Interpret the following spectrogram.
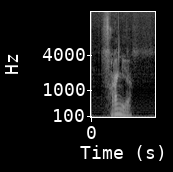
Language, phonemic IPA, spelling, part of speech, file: Dutch, /ˈfrɑɲə/, franje, noun, Nl-franje.ogg
- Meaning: fringe, frill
